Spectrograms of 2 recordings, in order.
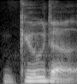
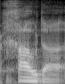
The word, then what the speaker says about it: Gouda: cheese in this country like gouda or ghauda as it's actually pronounced that's like the normal cheese people have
